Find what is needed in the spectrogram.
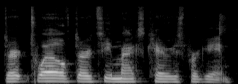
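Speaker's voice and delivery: ordinary talk, nothing marked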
